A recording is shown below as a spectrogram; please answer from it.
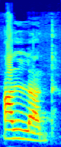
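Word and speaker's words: আহ্লাদ: যায় ম্লান তারপরেরটা আছে আহাদ হ এর নিচে যদি ল বসানো হয়ে যায় তাহলে উচ্চারণ হয়ে যাবে আল্লাদ পাবন প এর নিচে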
